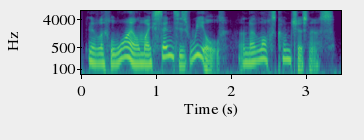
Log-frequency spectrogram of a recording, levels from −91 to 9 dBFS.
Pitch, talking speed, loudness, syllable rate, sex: 185 Hz, 190 wpm, -18 LUFS, 5.4 syllables/s, female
